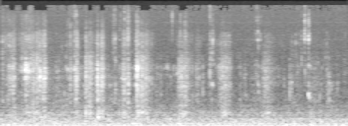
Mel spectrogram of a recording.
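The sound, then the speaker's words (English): Thin chili-flavored potato chips with sea salt being crunched and chewed, a steady run of crisp, crackly bites and munching with no talking, fairly even in loudness throughout. “I think, though, we're very biased towards a thicker, crunchier chip.”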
